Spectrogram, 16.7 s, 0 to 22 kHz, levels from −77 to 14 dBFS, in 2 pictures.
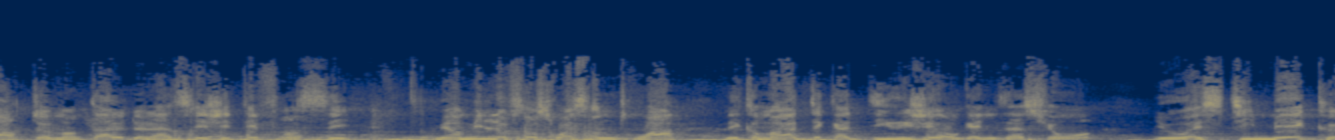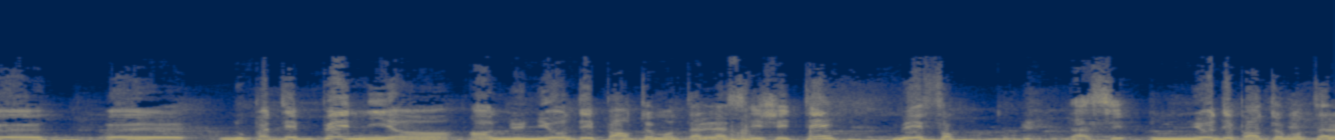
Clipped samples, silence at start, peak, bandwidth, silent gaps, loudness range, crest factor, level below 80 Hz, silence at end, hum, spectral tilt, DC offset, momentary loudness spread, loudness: under 0.1%; 0 s; -4 dBFS; 13 kHz; none; 2 LU; 14 dB; -30 dBFS; 0 s; none; -4.5 dB/octave; under 0.1%; 7 LU; -17 LUFS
